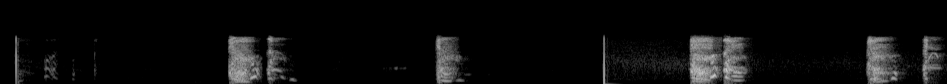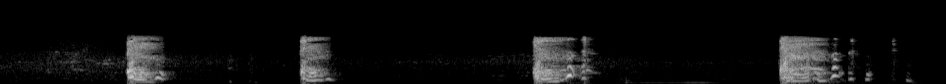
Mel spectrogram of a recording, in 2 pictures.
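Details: Young woman, sick, coughing while walking outdoors in cold air on a city street, with tight throat and burning chest: repeated harsh, dry coughs, some in quick pairs, a dry barking cough.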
